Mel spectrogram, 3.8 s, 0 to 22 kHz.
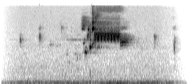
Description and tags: Red-Winged Blackbird 03202020
Call of a Red-Winged Blackbird I recorded with my cell phone and processed with Audacity. This was recorded in Ferndale, WA USA during my daily walk.
Bird, Blackbird, Field-Recording, Red-Winged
